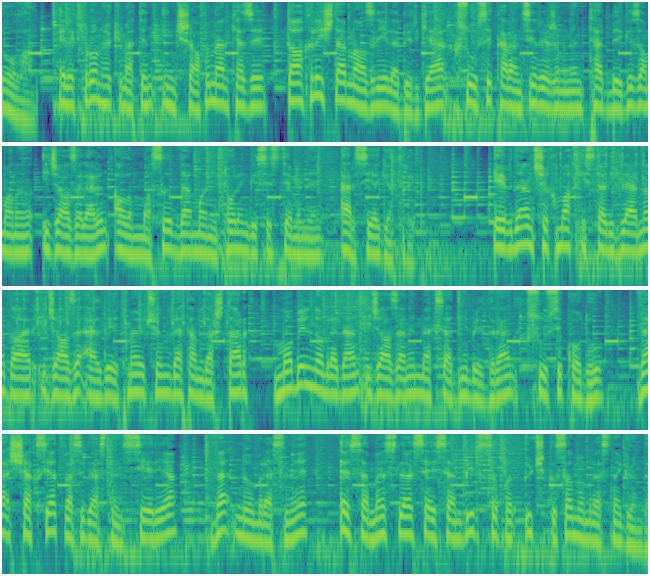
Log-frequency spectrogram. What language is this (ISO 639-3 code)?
tur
